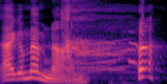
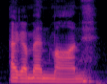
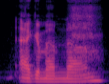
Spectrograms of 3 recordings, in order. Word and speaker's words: Agamemnon: I kind of liked how no one seemed able to pronounce Agamemnon there where Well, I mean, actually, mostly it was pronounced properly, but it was it was flubbed on a couple of occasions. I think I heard Agamenmon. Yeah.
